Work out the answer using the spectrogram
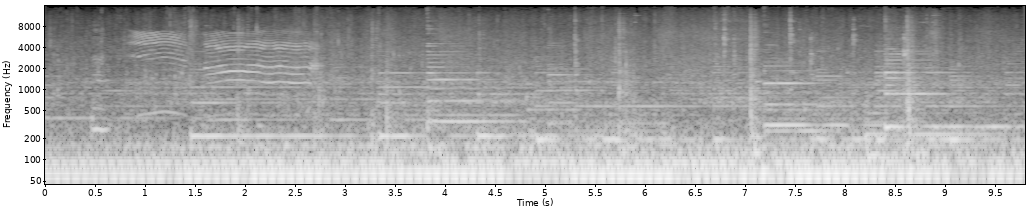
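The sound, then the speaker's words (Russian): Motor boat pulling away from the shore, with a steady low engine rumble running throughout and scattered clatter and tones layered over it. “Катер отчаливает.”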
